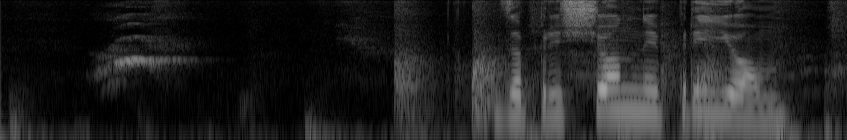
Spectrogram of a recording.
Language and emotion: Russian, neutral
